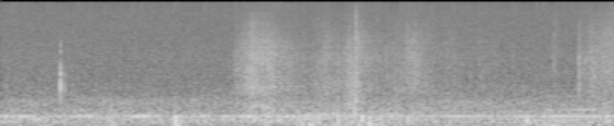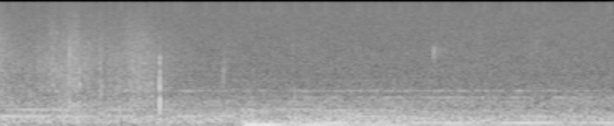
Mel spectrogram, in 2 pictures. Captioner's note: sound of leaves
